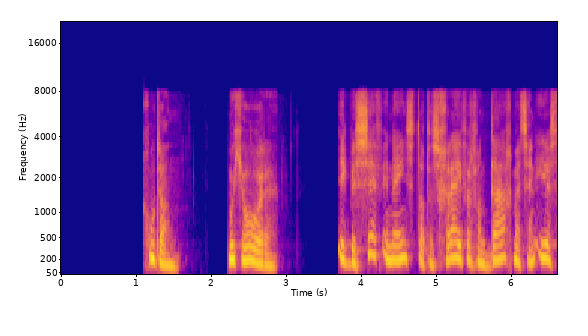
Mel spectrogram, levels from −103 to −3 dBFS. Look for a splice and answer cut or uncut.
uncut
